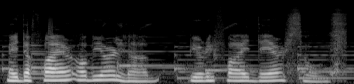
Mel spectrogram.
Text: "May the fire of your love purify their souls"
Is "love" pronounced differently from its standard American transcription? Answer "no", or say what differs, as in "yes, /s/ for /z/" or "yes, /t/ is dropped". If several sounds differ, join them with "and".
yes, /b/ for /v/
